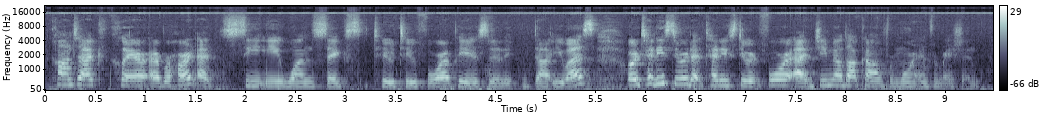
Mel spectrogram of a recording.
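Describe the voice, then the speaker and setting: A woman's voice: medium pitch, moderate pace. A teenage young woman anchoring scripted school news announcements. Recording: faint background noise.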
